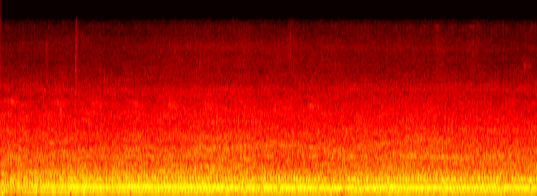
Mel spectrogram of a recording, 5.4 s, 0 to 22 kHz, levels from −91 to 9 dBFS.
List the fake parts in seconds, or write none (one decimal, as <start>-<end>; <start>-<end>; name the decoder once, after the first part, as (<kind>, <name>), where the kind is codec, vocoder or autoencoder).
0.0-0.7 (vocoder, BigVGAN v2)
